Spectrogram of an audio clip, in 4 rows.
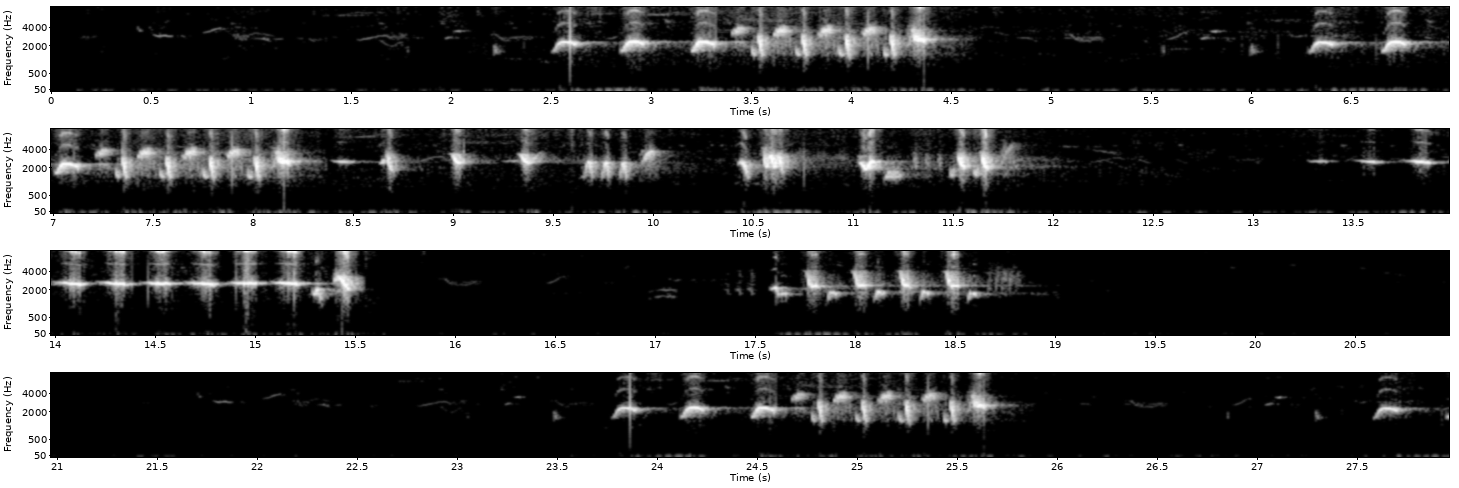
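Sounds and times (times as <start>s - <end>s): songbird singing: 0.1s - 27.9s.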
